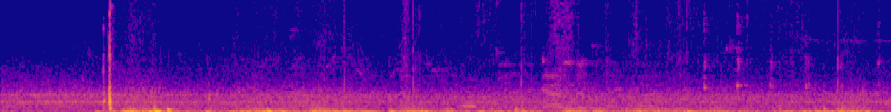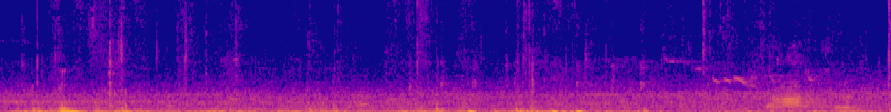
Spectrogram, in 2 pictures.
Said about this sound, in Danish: Så får den lige et par klask, så den bevæger sig længere ind, den hest, der stod.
